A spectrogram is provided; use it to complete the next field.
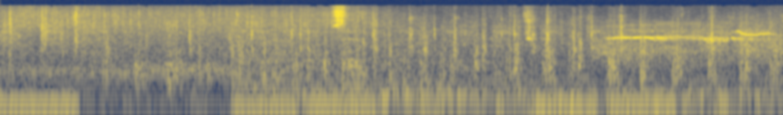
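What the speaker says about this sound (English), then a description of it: "I hear a lot of footsteps." Footsteps in the game Dead by Daylight patter quickly and steadily under a continuous low rumble of background game sound, with no speech over them.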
